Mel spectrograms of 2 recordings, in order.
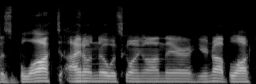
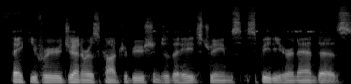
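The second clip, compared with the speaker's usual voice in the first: artificial, machine-like computer voice, read flatly; 6 semitones lower, 9 dB quieter than usual. Reading a donation thank-you aloud in a put-on AI-style voice. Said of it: "I'll now read it in A I O C voice".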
